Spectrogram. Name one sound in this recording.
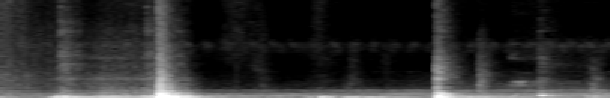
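A heavy wooden box thumps down on a hard floor.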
